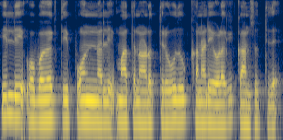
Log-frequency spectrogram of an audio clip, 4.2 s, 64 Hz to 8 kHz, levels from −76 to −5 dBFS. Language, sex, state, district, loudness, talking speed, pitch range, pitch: Kannada, male, Karnataka, Koppal, -16 LUFS, 125 wpm, 115-130 Hz, 125 Hz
